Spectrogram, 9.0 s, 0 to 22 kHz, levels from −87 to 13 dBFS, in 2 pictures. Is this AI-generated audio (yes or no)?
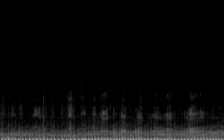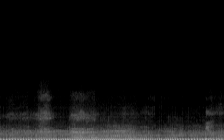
yes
